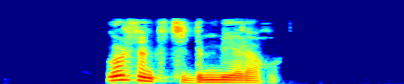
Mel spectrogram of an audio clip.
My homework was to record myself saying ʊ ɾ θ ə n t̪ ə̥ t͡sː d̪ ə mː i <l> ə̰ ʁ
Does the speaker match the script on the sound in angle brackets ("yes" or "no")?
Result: no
